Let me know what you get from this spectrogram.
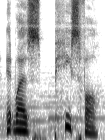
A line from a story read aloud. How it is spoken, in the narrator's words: she sighed with contentment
